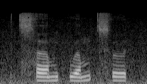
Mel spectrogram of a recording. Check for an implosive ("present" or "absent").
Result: absent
